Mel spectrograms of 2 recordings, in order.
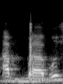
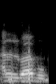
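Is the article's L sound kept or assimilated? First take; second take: assimilated; kept. First: The article's L becomes a doubled B. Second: The article keeps a clear L sound. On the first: The speaker calls it wrong. "sulit dan juga nggak pernah kita dengar" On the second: The speaker calls it right. "otomatis kita bilangnya al-babu"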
